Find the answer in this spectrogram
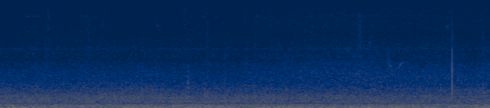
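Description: Steady rumble of a moving train heard from inside the passenger car, with a faint steady hum over it.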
